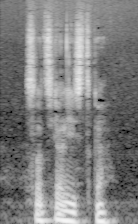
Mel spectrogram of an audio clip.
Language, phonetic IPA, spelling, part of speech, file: Polish, [ˌsɔt͡sʲjaˈlʲistka], socjalistka, noun, LL-Q809 (pol)-socjalistka.wav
